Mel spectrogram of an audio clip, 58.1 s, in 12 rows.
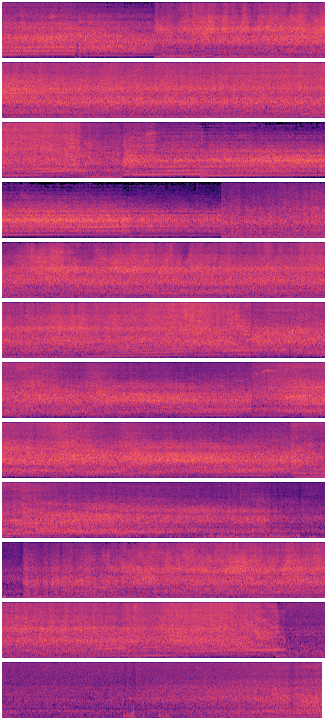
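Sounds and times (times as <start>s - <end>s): car engine accelerating: 0.0s - 29.1s, 43.6s - 54.2s
road and wind noise: 0.0s - 58.0s.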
